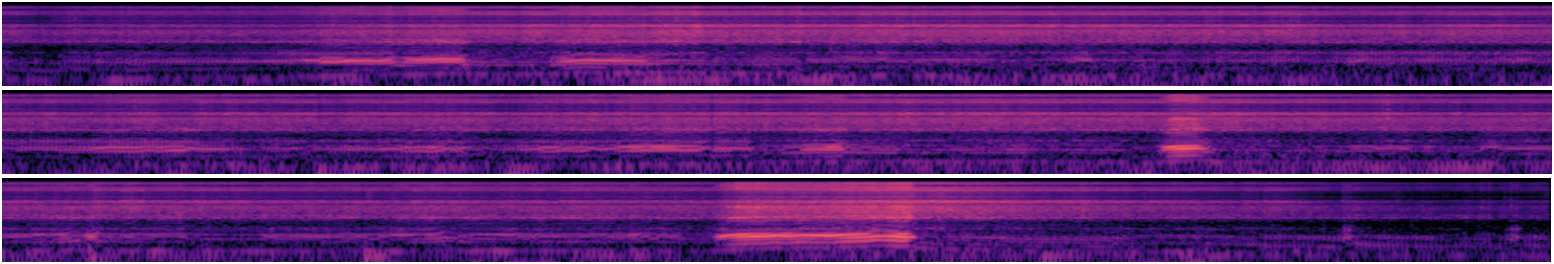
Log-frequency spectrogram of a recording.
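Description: Dirt bike engine running and revving up and down as it is ridden over a rough forest track, heard from the rider's helmet. There is a single sharp knock past the middle, and a loud burst of revs near the end.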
